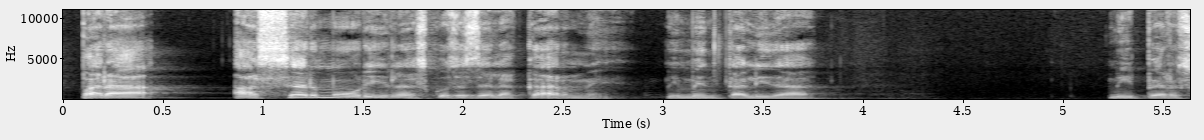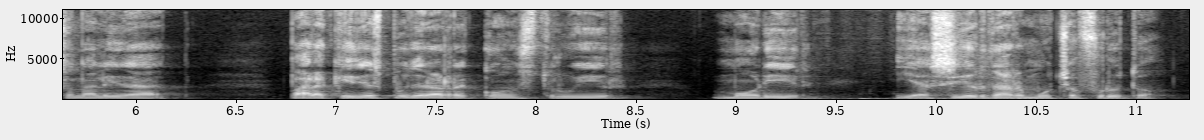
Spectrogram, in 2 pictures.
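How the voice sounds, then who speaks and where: A man's voice: fairly high pitch, vocal fry, a little mellow. A young adult man from Mexico, a pastor telling a personal testimony on a podcast, emotional and repeating words for weight.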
